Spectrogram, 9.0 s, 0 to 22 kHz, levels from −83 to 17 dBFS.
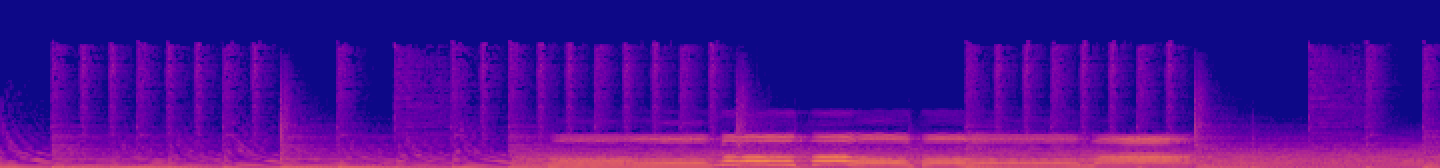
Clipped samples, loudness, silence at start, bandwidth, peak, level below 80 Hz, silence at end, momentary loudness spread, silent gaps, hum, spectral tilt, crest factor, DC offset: under 0.1%; -23 LUFS; 0 s; 17 kHz; -6 dBFS; -46 dBFS; 0 s; 15 LU; none; none; -5 dB/octave; 18 dB; under 0.1%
